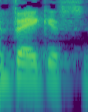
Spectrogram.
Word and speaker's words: vagus: I want to jump really quick to the vagus nerve.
